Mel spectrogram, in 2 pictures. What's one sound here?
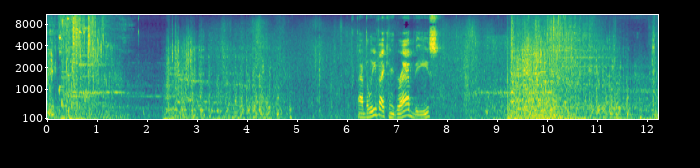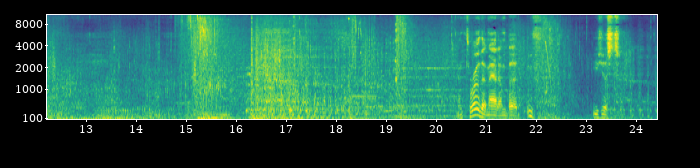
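A large sea creature swims with a deep underwater whoosh.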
